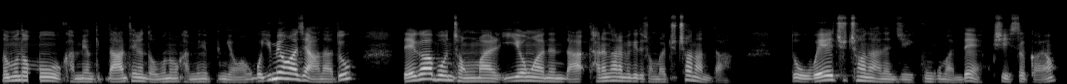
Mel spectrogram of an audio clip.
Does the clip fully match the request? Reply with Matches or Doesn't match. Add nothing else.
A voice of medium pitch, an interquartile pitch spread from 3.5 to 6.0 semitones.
Matches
